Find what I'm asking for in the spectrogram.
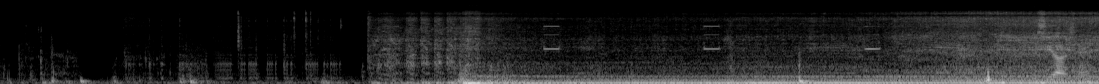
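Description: After quiet shuffling, an Infiniti Q60 being rebuilt cranks and catches, then settles into a steady close idle, with people talking around it.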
